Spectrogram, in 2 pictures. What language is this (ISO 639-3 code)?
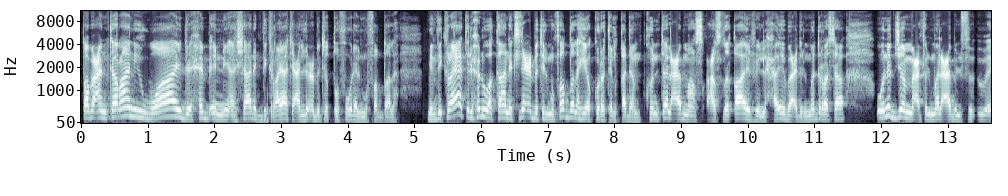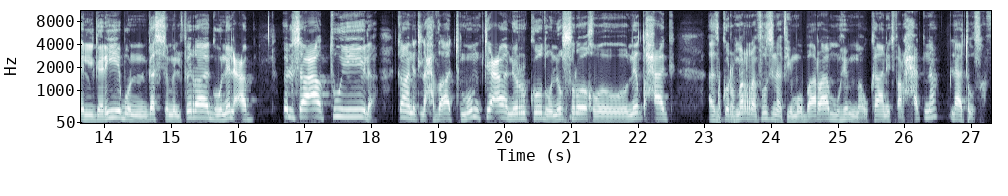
acx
